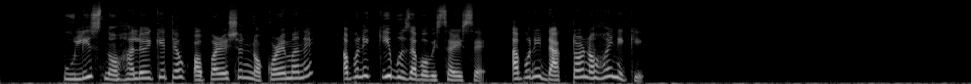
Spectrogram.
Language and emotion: Assamese, angry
